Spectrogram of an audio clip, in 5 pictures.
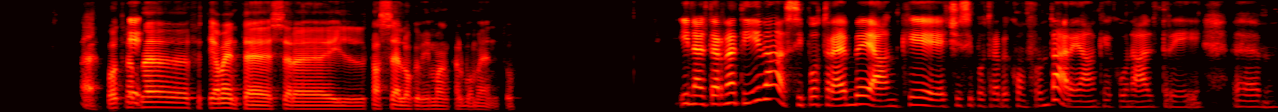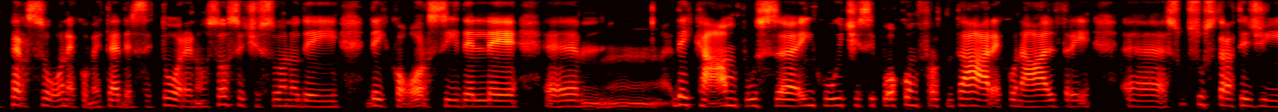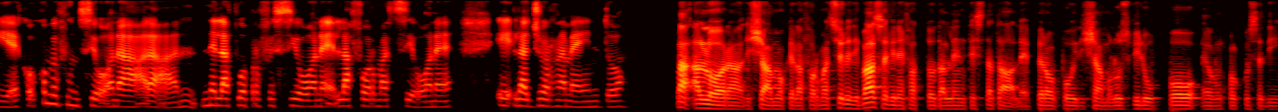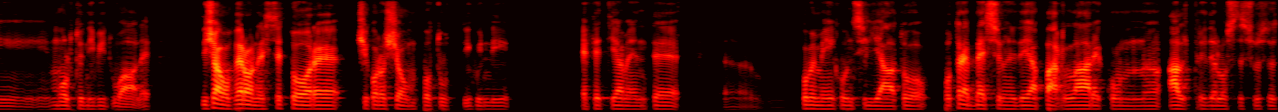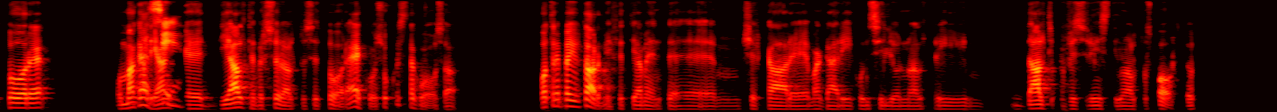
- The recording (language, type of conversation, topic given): Italian, advice, Come posso smettere di sentirmi ripetitivo e trovare idee nuove?
- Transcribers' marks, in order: other background noise; lip smack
